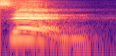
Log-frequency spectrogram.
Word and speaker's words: Cyn: It does look like Sign. that though. It does look like Sign that. Reaper. Sign. Hi, sign. How you doing, sign? Please, it's pronounced sin. Please pronounce sin.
